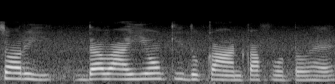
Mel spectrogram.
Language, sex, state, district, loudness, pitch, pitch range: Hindi, female, Madhya Pradesh, Dhar, -15 LUFS, 225 Hz, 210-250 Hz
